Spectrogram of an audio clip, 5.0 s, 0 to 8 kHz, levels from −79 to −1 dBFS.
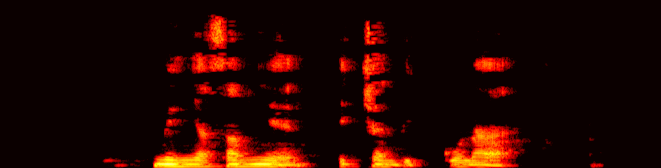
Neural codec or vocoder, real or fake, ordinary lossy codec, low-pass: none; real; MP3, 32 kbps; 7.2 kHz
